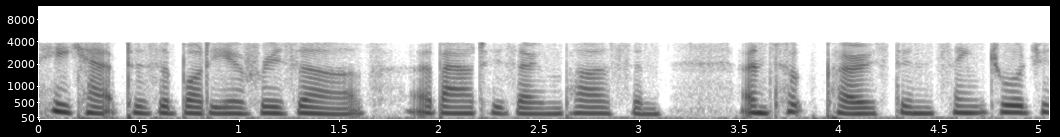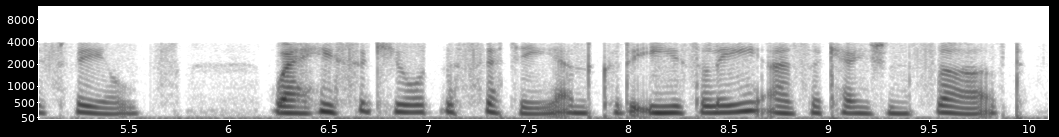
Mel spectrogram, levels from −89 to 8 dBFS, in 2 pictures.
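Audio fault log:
The speech carries the narrow band of ordinary G.711 telephone coding, with nothing above about 3.8 kHz and only the faint, level-following grain that this format always leaves, and no faults are present.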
